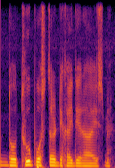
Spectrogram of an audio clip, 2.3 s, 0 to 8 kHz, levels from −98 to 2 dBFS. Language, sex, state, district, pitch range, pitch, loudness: Hindi, male, Arunachal Pradesh, Longding, 125-150 Hz, 135 Hz, -16 LUFS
